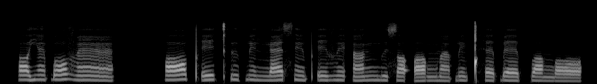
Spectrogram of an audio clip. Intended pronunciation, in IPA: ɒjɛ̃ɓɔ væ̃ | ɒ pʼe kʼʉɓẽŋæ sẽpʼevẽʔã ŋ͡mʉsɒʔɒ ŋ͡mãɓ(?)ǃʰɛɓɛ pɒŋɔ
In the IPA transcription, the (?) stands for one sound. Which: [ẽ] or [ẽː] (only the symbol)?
ẽ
